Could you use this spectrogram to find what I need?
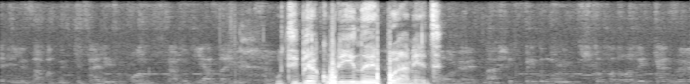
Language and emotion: Russian, angry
